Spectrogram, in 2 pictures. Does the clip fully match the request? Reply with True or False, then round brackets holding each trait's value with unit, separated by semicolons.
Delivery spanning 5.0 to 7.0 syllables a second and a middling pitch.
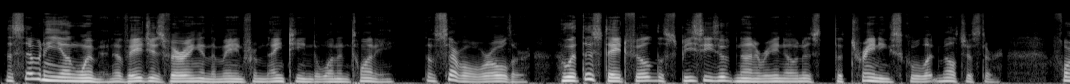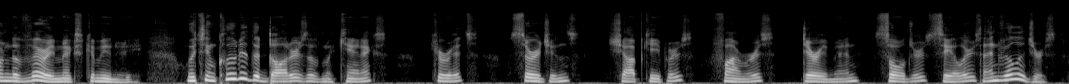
True (5.5 syllables/s; 145 Hz)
